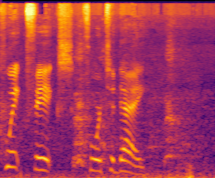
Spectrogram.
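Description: Dogs bark and yip repeatedly, with sharp whimpering yelps in a quick irregular series close by, while a person speaks over them in a backyard vegetable garden.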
